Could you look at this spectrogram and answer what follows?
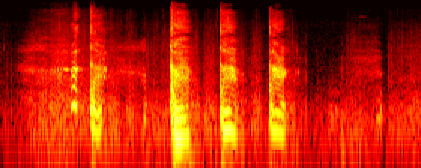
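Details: Child with a barking cough: a short run of harsh, hoarse, bark-like coughs.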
